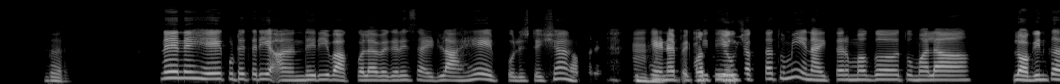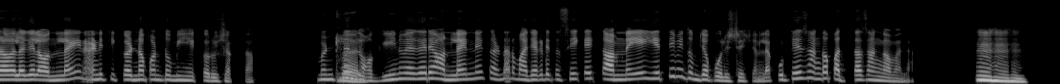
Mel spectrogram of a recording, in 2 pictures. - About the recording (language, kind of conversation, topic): Marathi, podcast, आई-बाबांनी तुम्हाला अशी कोणती शिकवण दिली आहे जी आजही उपयोगी पडते?
- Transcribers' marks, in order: tapping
